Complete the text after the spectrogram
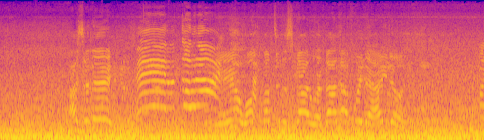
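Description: A young woman talks and laughs excitedly close by.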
